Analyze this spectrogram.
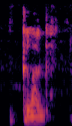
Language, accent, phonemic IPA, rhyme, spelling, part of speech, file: English, Southern England, /ɡlʌɡ/, -ʌɡ, glug, noun / verb / interjection, LL-Q1860 (eng)-glug.wav
- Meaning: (noun) 1. The sound made when a significant amount of liquid is poured suddenly out of something, such as a jug or bottle 2. The amount of liquid issued when the "glug" sound is heard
